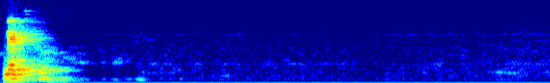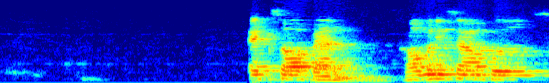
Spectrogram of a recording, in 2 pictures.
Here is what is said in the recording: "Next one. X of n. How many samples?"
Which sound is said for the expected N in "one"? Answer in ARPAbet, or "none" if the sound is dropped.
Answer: none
